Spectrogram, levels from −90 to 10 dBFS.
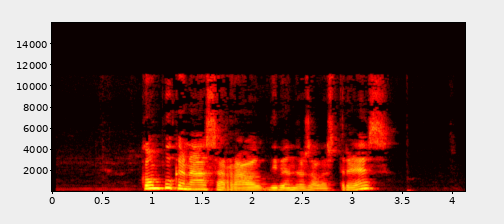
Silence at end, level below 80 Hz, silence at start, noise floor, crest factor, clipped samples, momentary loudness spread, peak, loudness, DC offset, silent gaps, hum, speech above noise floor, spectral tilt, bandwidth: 0.8 s; -66 dBFS; 0.9 s; -73 dBFS; 18 dB; under 0.1%; 12 LU; -4 dBFS; -21 LUFS; under 0.1%; none; none; 53 dB; -5 dB/octave; 11.5 kHz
